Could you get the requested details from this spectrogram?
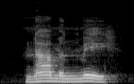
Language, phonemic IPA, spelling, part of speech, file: Dutch, /ˈnamə(n) ˈme/, namen mee, verb, Nl-namen mee.ogg
- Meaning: inflection of meenemen: 1. plural past indicative 2. plural past subjunctive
